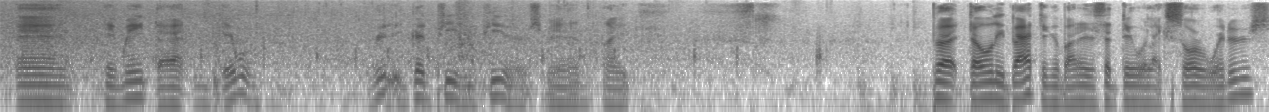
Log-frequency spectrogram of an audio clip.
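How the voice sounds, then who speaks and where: A man talks at a fairly slow pace, stopping often for long pauses. His intonation stays fairly even over noticeable background noise. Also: medium pitch for a man. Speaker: video game streamer. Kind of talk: casual gameplay commentary. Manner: rambling, hesitant.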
